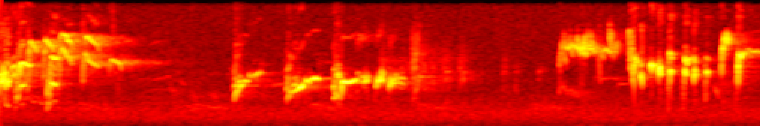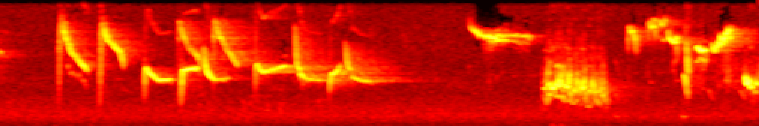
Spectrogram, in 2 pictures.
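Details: Forest ambience of birds chirping: rapid series of sharp, descending high notes and twittery trills, repeated in bursts every second or two against a soft hiss.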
